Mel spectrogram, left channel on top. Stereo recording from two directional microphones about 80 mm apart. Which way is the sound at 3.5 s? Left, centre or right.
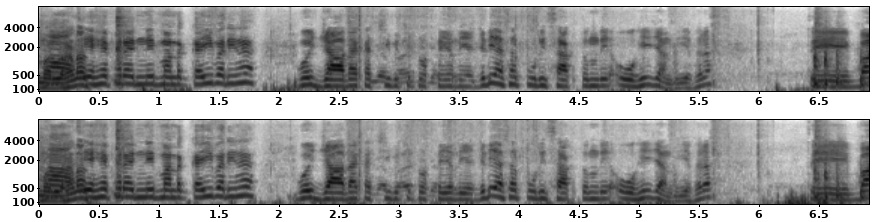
Right.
